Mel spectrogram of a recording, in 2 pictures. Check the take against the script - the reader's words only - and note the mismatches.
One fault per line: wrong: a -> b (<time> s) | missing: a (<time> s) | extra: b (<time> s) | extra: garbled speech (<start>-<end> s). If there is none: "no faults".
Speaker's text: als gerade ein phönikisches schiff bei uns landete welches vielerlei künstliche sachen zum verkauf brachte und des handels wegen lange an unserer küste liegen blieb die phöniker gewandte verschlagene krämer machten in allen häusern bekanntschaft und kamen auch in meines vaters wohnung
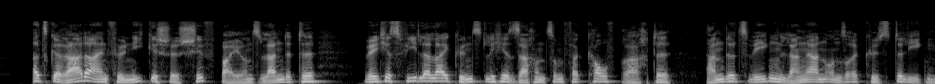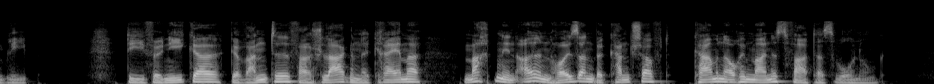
missing: und des (6.7 s)
missing: und (16.1 s)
